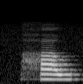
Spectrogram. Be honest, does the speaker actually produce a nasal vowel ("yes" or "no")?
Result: no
